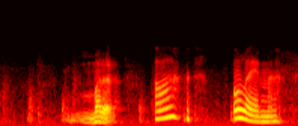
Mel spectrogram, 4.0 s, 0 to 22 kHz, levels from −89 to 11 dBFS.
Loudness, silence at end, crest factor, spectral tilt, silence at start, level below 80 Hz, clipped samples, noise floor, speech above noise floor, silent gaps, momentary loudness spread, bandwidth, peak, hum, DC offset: -22 LUFS; 0.2 s; 18 dB; -12.5 dB/octave; 0.4 s; -58 dBFS; under 0.1%; -46 dBFS; 26 dB; none; 16 LU; 3.7 kHz; -6 dBFS; none; under 0.1%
